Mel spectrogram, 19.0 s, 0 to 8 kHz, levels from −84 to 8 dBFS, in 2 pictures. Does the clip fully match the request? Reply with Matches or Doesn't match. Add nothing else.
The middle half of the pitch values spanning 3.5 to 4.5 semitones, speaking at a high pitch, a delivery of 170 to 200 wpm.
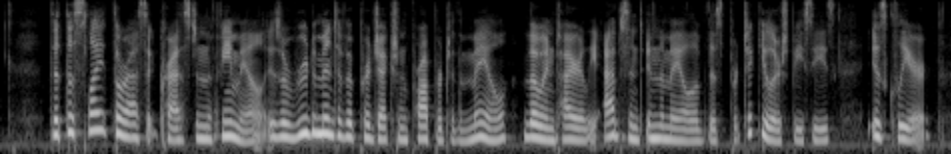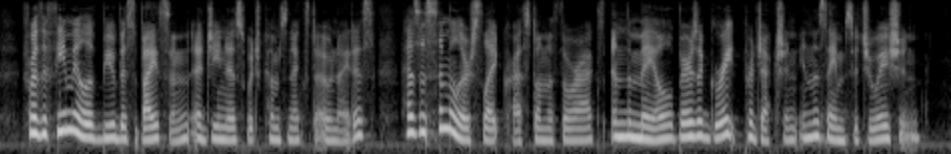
Matches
